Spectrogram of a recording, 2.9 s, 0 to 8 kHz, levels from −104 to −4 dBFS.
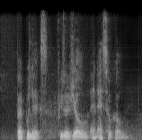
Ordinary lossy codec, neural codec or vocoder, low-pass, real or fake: none; codec, 16 kHz, 0.5 kbps, X-Codec, WavLM features, trained on Multilingual LibriSpeech; 7.2 kHz; fake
